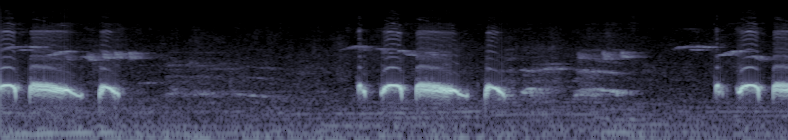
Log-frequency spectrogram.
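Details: Local spotted dove in the afternoon, its call used to get lazy or silent doves calling. Repeated phrases of short rounded coos and a long descending coo, with light twittering of other birds between.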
